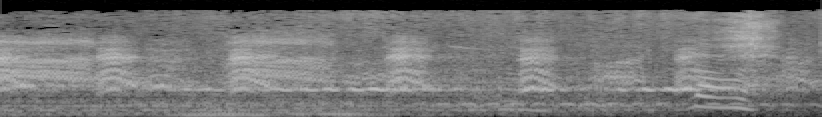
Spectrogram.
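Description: Cartoon raven and its rowdy bird friends cawing and squawking over each other in a loud, continuous chorus of harsh calls.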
